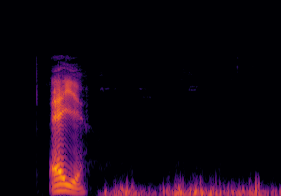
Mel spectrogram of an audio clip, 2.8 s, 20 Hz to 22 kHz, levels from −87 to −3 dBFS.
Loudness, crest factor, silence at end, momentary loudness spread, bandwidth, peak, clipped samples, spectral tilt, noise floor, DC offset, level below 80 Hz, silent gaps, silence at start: -25 LUFS; 26 dB; 0.2 s; 24 LU; 7.2 kHz; -6 dBFS; under 0.1%; -6.5 dB/octave; -47 dBFS; under 0.1%; -50 dBFS; none; 0.5 s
